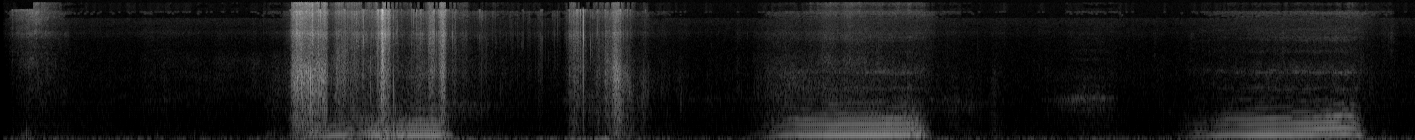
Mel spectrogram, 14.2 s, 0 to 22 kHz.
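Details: Loud, low, rattling snores from a female sleeper, repeating at about 13 a minute with quiet pauses between; ordinary snoring.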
